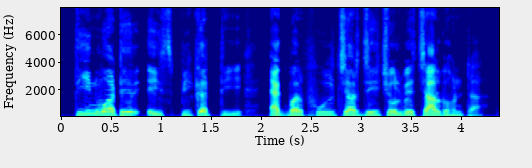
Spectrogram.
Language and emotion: Bengali, neutral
